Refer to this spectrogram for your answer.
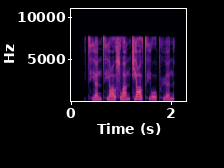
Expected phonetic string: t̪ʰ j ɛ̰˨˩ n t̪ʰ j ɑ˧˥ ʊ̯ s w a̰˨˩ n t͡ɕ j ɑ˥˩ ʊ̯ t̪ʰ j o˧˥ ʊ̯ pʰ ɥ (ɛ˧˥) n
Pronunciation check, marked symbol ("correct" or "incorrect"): incorrect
